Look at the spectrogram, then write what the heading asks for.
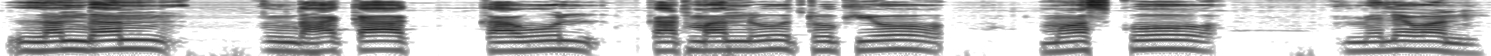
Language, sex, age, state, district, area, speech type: Maithili, male, 18-30, Bihar, Darbhanga, rural, spontaneous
